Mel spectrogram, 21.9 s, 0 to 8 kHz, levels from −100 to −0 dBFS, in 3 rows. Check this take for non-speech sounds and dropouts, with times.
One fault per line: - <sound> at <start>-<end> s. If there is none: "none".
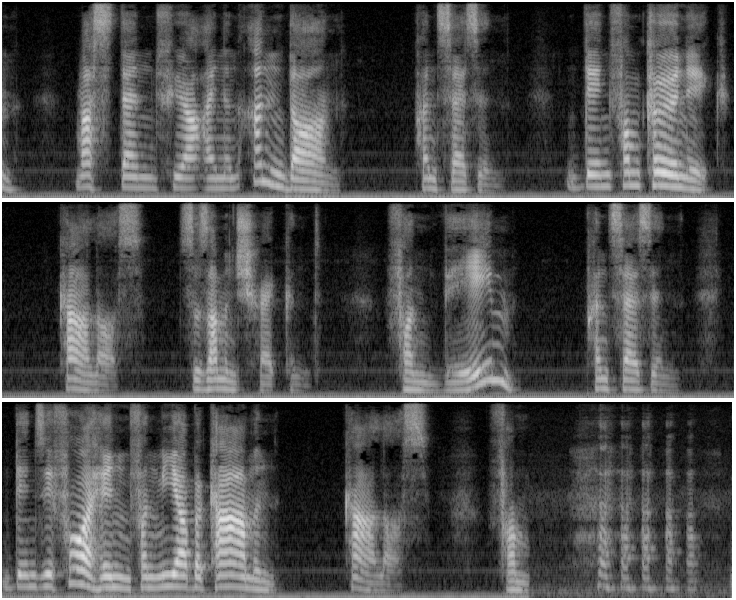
- laugh at 20.3-21.8 s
